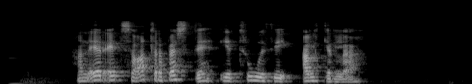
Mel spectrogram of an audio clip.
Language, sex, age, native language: Icelandic, female, 30-39, Icelandic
